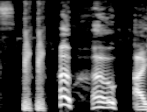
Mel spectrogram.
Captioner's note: snorts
